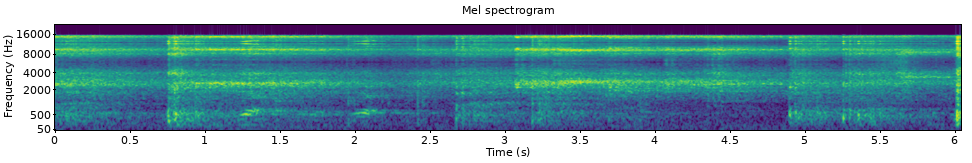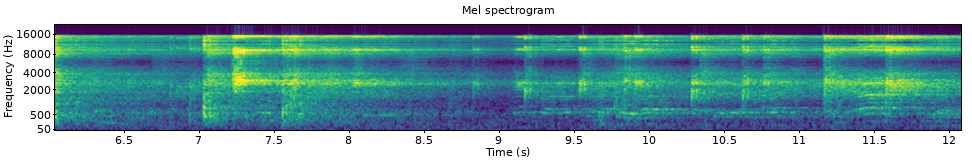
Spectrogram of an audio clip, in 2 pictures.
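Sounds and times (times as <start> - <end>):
tennis ball struck and bouncing: 0.0 - 1.2, 2.4 - 3.8, 4.9 - 8.0.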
